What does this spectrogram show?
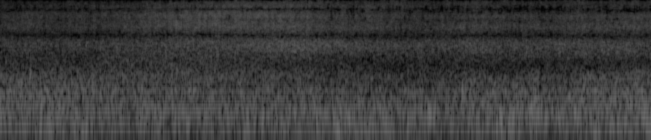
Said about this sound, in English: For tonight's meditation, we'll be listening to the sound of the Pacific Ocean that I recorded out at the coast last year.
